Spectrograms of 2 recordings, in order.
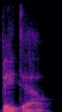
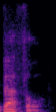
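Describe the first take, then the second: First: The middle consonant is a t sound. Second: The middle consonant is a th sound. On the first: This is the original Hebrew form. "So technically pronounced Beit El" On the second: This is the usual English form. "but we usually say Bethel"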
